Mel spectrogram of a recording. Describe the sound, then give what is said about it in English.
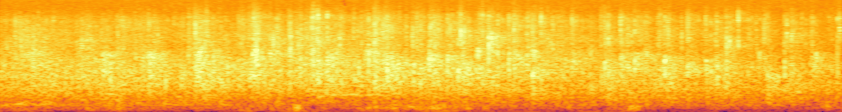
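Audience applause at a church service, dense and steady clapping that fills the whole stretch at an even level, with no voices over it. “Let's give her a hand again, shall we?”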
